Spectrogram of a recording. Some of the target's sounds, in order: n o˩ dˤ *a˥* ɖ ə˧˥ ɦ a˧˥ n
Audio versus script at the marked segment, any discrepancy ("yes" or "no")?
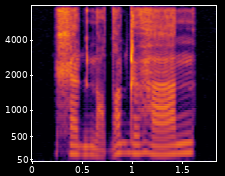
no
